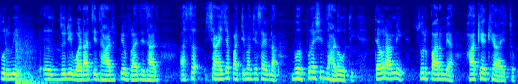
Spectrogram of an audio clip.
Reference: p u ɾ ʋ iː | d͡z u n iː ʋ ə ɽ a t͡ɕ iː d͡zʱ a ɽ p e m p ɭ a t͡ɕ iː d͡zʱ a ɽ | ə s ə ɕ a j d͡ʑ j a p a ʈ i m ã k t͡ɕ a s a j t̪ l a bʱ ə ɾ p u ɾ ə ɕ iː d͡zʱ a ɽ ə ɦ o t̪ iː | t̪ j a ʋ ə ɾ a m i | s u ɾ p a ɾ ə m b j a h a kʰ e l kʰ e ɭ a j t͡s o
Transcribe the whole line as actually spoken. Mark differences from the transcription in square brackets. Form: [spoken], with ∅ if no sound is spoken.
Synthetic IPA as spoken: p u ɾ ʋ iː | d͡z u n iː ʋ ə ɽ a t͡ɕ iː d͡zʱ a ɽ p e m p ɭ a t͡ɕ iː d͡zʱ a ɽ | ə s ə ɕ a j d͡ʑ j a p a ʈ i m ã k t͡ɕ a s a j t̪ l a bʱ ə ɾ p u ɾ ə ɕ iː d͡zʱ a ɽ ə ɦ o t̪ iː | t̪ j a ʋ ə ɾ a m i | s u ɾ p a ɾ ə m b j a h a kʰ e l kʰ e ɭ a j t͡s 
